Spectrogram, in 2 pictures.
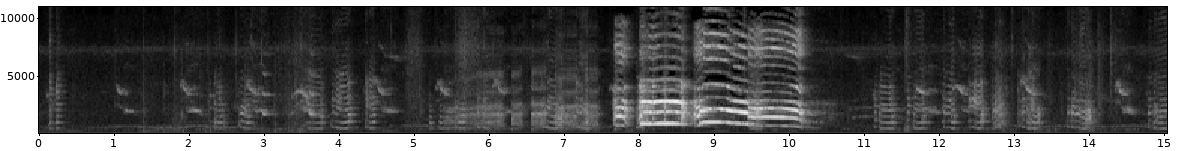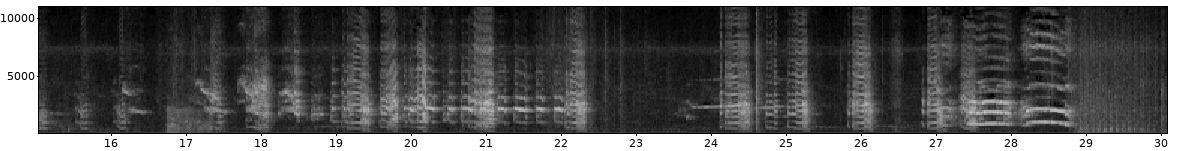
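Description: Chickens clucking while they feed, with a rooster crowing loudly about a third of the way in and again, more quietly, near the end.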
